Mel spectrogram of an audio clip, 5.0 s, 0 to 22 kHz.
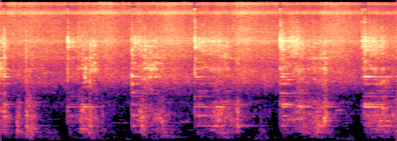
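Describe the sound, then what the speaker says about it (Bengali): Ingredients dry-roasted and stirred in a hot pan, a steady close hiss broken by regular spatula scrapes about every second. "আমি 5 মিনিট আমি এরকম শুকনো খোলায় নেড়ে নেব ভালো করে"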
